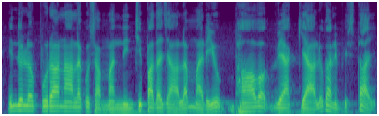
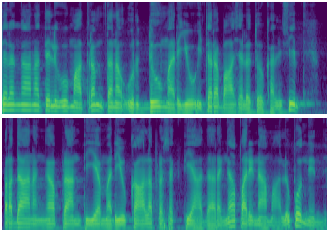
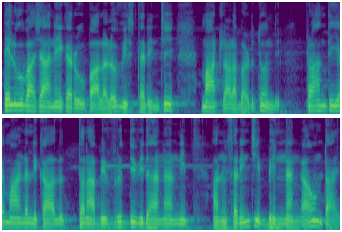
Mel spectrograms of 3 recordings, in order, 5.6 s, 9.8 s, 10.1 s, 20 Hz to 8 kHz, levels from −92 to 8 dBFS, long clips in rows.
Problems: background sounds at intervals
